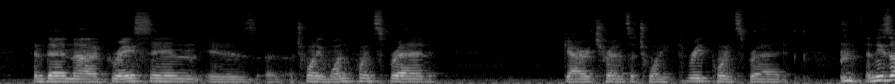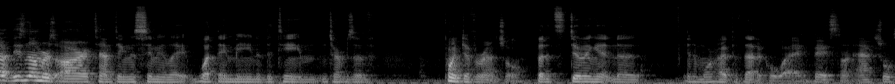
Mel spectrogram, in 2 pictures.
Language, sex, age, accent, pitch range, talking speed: English, male, 20-39, American, 115-140 Hz, 160 wpm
